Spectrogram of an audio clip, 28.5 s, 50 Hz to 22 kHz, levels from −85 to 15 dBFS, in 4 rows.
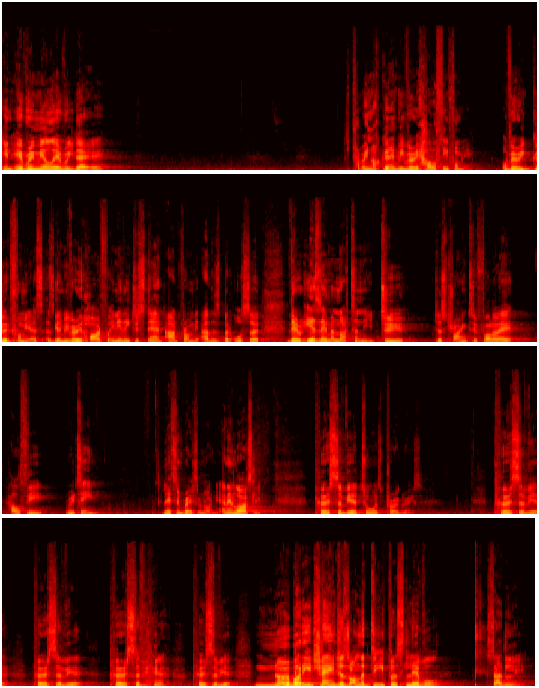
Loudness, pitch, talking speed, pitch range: -32 LUFS, 145 Hz, 140 wpm, 125-175 Hz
